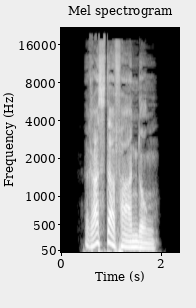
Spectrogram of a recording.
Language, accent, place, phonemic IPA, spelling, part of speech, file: German, Germany, Berlin, /ˈʁastɐˌfaːndʊŋ/, Rasterfahndung, noun, De-Rasterfahndung.ogg
- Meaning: computer-aided investigation in databases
